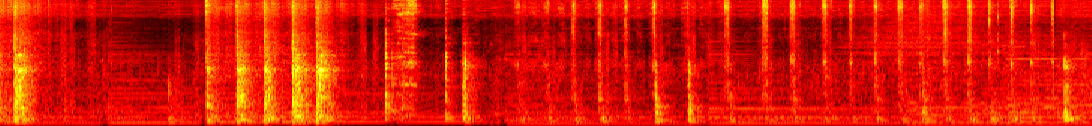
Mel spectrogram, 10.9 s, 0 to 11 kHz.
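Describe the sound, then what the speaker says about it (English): A kitchen knife chopping three garlic cloves on a wooden board for a masoor dal tadka, a run of crisp, quick taps that speeds into a steady rhythmic patter, close up with no talking. "I've got 3 cloves of garlic. You can slice it or chop it. I'm going to chop it."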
